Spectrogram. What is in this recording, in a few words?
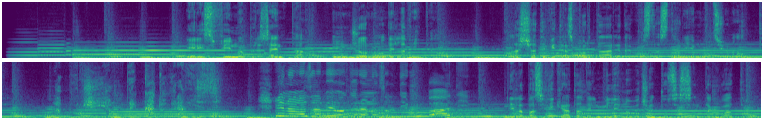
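Italian male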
